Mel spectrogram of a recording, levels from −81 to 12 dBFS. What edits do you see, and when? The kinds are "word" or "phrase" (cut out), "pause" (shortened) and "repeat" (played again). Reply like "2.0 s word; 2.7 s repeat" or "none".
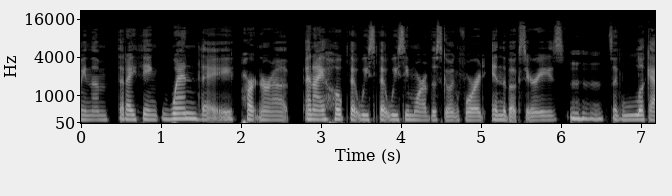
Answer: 3.7 s repeat

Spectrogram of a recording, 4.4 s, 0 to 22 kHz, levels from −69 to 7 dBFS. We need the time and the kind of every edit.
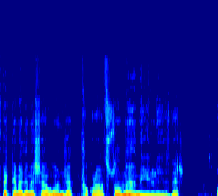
1.5 s pause

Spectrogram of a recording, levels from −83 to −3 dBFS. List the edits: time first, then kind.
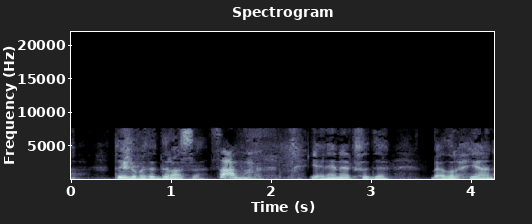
2.8 s word

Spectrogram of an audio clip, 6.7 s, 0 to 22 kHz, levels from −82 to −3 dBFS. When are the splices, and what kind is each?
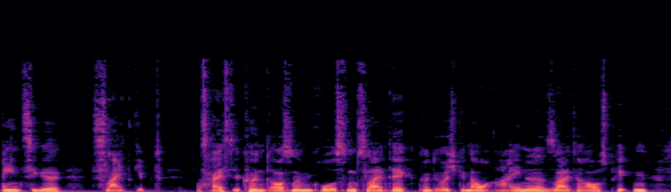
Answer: none

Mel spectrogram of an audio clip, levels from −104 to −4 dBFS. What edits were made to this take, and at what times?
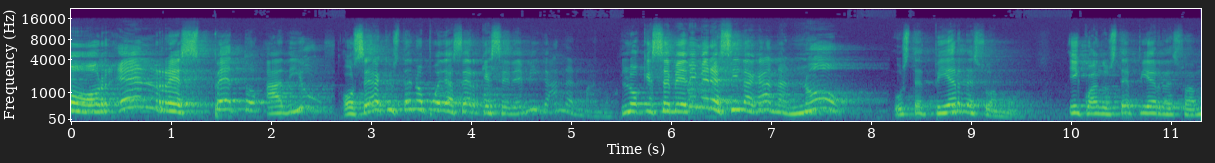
2.6 s pause; 4.1 s word; 5.5 s pause; 6.2 s word; 8.2 s pause

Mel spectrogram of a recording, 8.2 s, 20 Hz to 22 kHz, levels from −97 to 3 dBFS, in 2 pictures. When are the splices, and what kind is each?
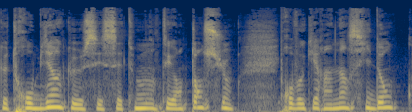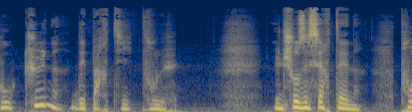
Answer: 2.8 s phrase; 5.5 s word

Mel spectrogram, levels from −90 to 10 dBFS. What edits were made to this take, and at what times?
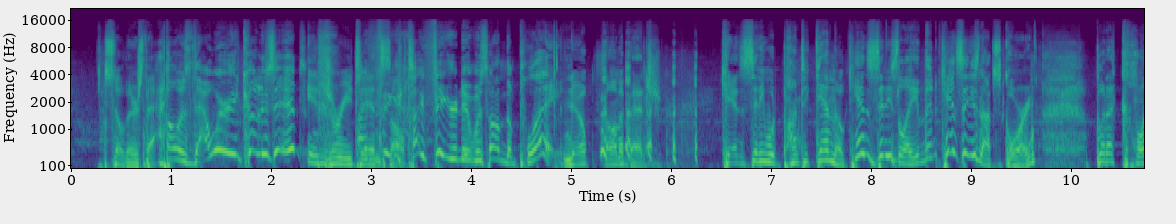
5.2 s pause

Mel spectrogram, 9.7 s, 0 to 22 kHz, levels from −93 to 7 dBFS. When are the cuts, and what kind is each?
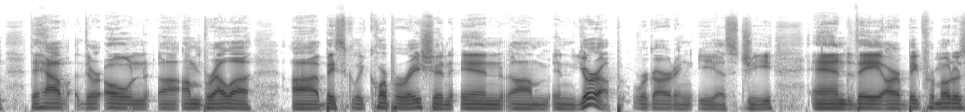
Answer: none

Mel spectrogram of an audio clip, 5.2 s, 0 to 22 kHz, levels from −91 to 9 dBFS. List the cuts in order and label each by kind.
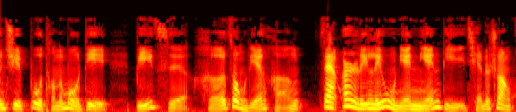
3.1 s pause

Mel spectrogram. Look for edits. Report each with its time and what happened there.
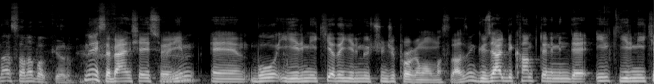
none

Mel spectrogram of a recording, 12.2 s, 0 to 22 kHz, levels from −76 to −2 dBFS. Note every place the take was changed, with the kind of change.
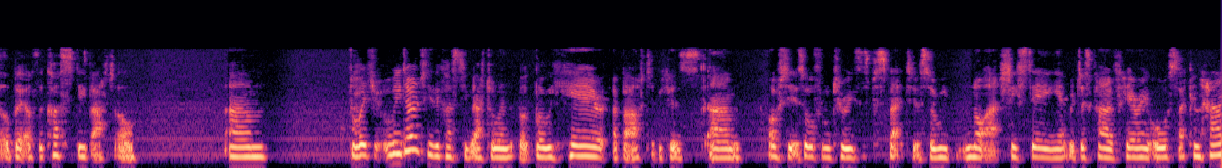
none

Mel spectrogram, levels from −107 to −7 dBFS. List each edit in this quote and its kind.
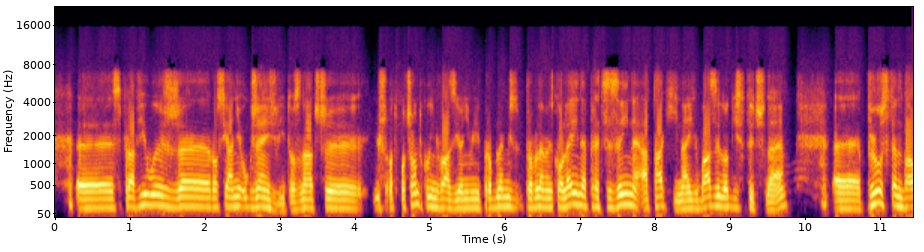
6.6 s phrase

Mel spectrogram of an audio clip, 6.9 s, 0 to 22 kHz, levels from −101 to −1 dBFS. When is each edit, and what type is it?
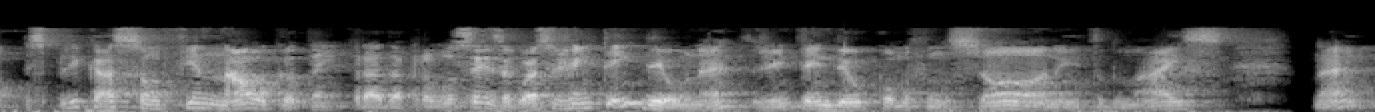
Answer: none

